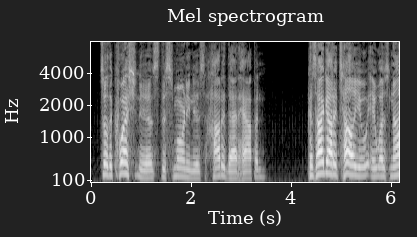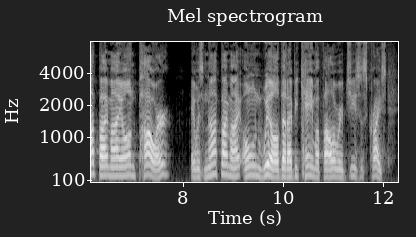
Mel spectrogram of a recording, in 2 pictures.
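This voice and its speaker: The speaker talks at a moderate pace with ordinary pitch variation and big swings in loudness, in a dry, close sound with no echo. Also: man, high pitch for a man. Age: 60s. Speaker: pastor. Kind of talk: sermon. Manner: animated.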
